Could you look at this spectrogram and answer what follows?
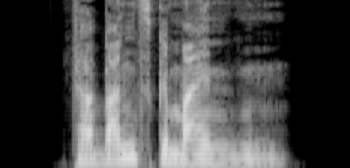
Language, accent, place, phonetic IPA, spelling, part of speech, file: German, Germany, Berlin, [fɛɐ̯ˈbant͡sɡəˌmaɪ̯ndn̩], Verbandsgemeinden, noun, De-Verbandsgemeinden.ogg
- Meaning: plural of Verbandsgemeinde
